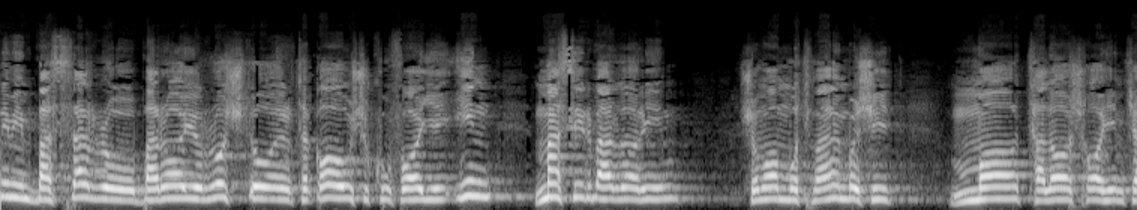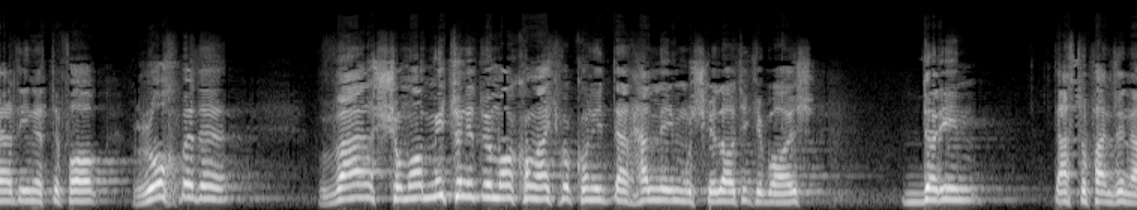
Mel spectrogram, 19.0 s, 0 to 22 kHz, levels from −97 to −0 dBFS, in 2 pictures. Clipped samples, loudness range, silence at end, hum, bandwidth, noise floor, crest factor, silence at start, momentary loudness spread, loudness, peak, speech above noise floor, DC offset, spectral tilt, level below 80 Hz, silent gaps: under 0.1%; 3 LU; 0 s; none; 9.8 kHz; -55 dBFS; 18 dB; 0 s; 9 LU; -18 LUFS; 0 dBFS; 38 dB; under 0.1%; -6 dB/octave; -66 dBFS; none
